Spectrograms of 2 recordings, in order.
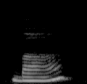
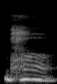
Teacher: ಬಾ ಕಡಿಮೆ ಉಸಿರು ಭಾ ಹೆಚ್ಚಿನ ಉಸಿರನ್ನ ತಗೋತೀವಿ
